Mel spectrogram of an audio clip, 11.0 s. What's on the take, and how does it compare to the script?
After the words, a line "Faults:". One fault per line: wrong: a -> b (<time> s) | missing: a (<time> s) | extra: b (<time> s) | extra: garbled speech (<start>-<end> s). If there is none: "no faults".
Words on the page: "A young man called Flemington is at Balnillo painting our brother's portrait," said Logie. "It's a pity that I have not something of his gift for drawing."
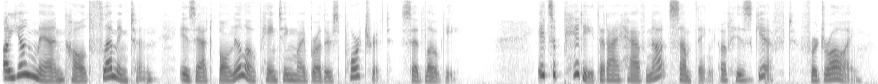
"A young man called Flemington is at Balnillo painting my brother's portrait," said Logie. "It's a pity that I have not something of his gift for drawing."
Faults:
wrong: our -> my (3.7 s)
